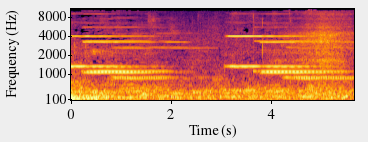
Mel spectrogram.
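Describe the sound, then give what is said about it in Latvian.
A bell rings to call members to a parliamentary vote, a steady, sustained ringing that holds through the whole clip with a brief change partway through. “lūdzu zvanu.”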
